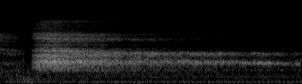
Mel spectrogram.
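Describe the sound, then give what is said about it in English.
A long breathy exhale through an open mouth, starting abruptly and trailing off slowly over a couple of seconds, with no talk. “exhaling out an open mouth, pressing the arms away.”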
